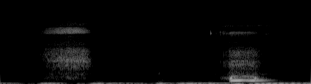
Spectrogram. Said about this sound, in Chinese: 我听你的呼吸声，好像比之前来的时候更重了一些。是不是我太沉了？你背久了累啊？辛苦你了。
